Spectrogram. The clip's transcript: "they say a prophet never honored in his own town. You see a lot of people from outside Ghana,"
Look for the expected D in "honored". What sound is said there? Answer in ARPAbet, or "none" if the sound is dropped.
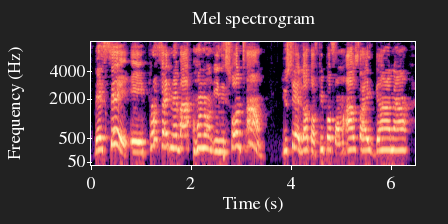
none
